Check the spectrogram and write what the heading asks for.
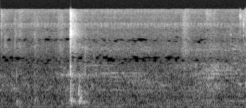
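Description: Quiet room tone with one brief faint click about two-thirds of a second in, from hands working beads and nylon thread on a beaded sandal strap.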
